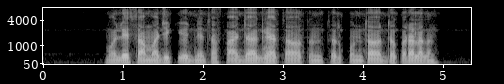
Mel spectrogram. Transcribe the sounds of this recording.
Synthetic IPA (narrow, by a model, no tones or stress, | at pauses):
məlesamad͡ʑikjod͡ʑnet͡safajd̪aɡʱjat͡saəsənt̪əɾkont̪aəɾd̪ʱəkəɾalaɡən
